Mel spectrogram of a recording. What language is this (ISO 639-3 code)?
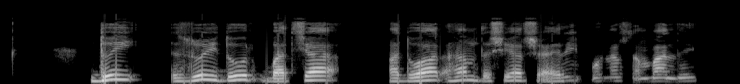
pus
